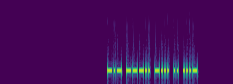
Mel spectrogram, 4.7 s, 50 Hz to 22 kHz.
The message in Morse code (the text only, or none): K8BIV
